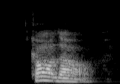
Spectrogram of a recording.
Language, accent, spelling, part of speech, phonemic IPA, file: French, Canada, condor, noun, /kɔ̃.dɔʁ/, LL-Q150 (fra)-condor.wav
- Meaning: condor (American species of vultures)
